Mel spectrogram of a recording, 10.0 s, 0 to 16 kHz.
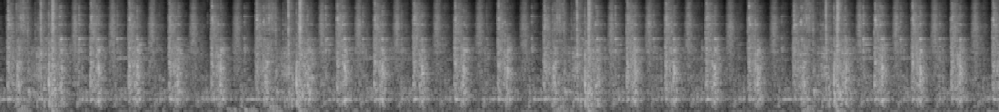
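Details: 1917 Fuller and Johnson N hit-and-miss stationary engine, first run in ten months after priming: sharp clacks at a steady couple per second with lighter ticks between, normal even hit-and-miss running.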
